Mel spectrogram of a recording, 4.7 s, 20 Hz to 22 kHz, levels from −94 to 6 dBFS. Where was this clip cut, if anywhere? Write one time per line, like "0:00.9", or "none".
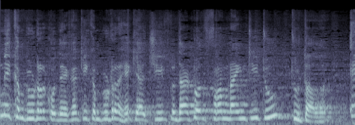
0:01.7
